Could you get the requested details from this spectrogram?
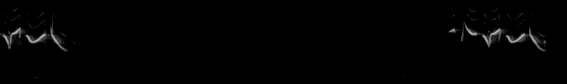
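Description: Common rosefinch singing two short, clear whistled phrases, slurred up and down, about four seconds apart, with silence between.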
